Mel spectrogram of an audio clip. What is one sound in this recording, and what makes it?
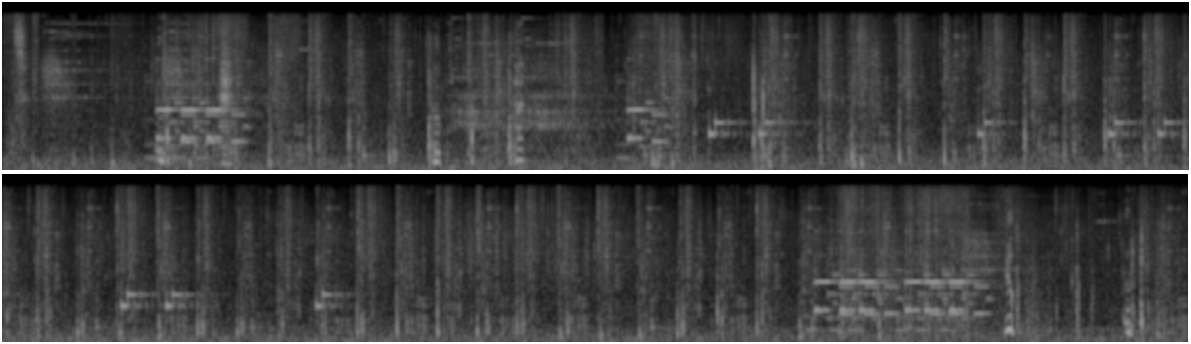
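A bright chime rings as items are picked up.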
